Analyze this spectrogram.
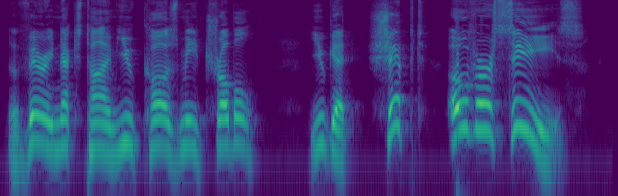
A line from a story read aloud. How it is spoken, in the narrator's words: the Sarge bellowed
